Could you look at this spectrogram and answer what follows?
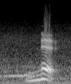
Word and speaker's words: net: Use the short e sound like red and bed. Net. Then use a stop t. You can say net, but normally people say net. Just put your tongue up and stop the tea. Stop the air.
